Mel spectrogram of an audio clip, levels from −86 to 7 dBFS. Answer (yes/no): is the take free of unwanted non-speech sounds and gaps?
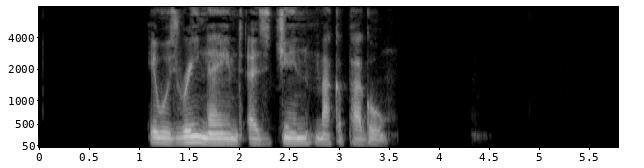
yes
